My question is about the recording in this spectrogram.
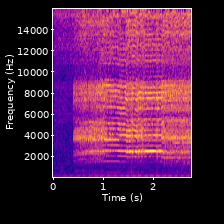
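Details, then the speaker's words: Flasher relay on a variable bench power supply, voltmeter reading about 9.5 V: thin steady high-pitched whine over low hum instead of clean clicking, relay buzzing and sounding in pain; something not right suspected. "It probably isn't doing the relay any good at all at the moment. No, it sounds like it's in pain. It does. It's like, killing me."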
